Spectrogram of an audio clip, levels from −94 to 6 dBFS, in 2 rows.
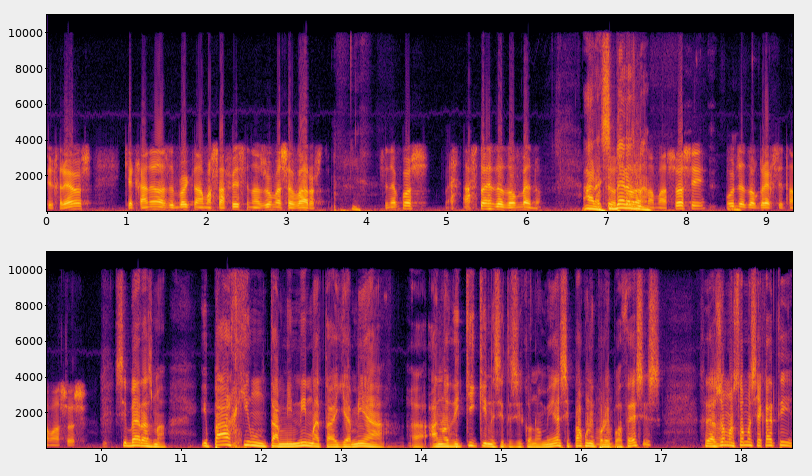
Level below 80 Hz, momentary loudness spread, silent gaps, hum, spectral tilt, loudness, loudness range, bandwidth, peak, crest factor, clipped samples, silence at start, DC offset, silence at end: -28 dBFS; 12 LU; none; none; -6 dB/octave; -11 LUFS; 4 LU; 10.5 kHz; 0 dBFS; 10 dB; under 0.1%; 0 s; under 0.1%; 0 s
